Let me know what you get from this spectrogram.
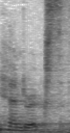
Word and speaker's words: Hendricks: Gene Hendricks, H-E-N-D-R-I-C-K-S.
